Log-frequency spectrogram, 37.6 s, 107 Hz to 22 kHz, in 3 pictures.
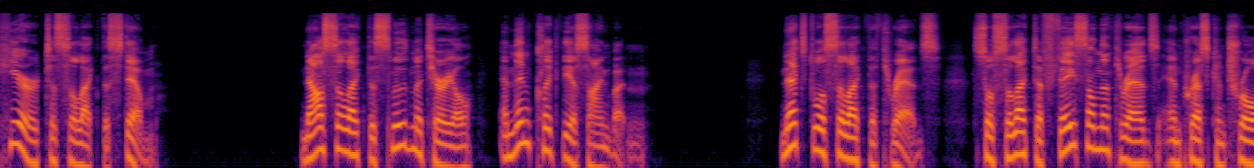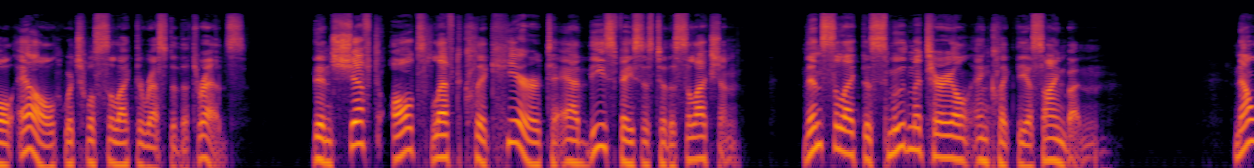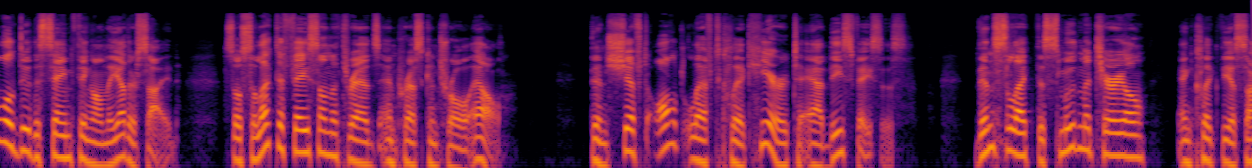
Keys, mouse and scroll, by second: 0.1 alt+click, 2.7-4.3 scroll up 4, 4.3 click, 5.9 click, 7.8 middle click, 10.4 click, 12.6 ctrl+l, 17.3 alt+shift+click, 21.6 click, 23.4 click, 25.0 middle click, 28.2 click, 30.3 ctrl+l, 32.7 alt+shift+click, 35.7 click, 37.5 click.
